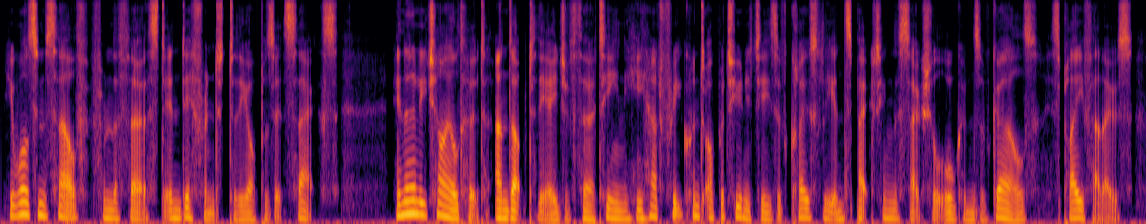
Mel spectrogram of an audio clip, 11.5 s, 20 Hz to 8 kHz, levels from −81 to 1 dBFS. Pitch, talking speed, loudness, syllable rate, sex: 110 Hz, 185 wpm, -21 LUFS, 5.6 syllables/s, male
